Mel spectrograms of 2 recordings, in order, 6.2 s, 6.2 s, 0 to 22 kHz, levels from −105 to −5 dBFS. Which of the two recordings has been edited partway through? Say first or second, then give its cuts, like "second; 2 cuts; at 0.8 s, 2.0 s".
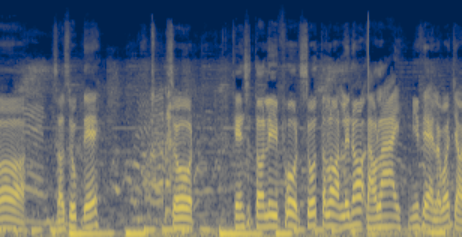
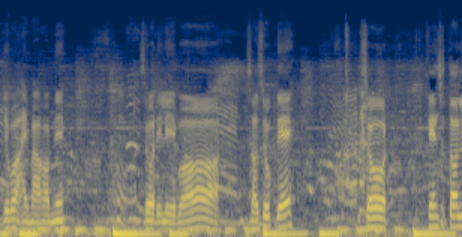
first; 1 cut; at 4.9 s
